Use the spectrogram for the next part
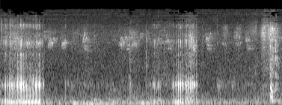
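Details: Snoring pug asleep in a water bucket, also farting: a loud buzzy snort opens the clip, a second comes about three seconds later, and soft wheezes and crackles fill the gaps.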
